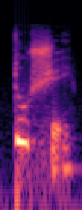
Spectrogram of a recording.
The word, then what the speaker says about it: toucher: Okay, remember you combine this O and U, you get the sound OU, and then C and H, sh. Toucher.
